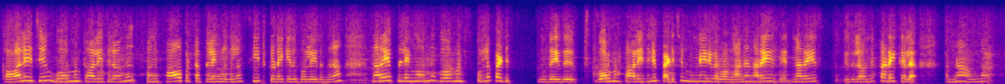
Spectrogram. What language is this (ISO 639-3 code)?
tam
